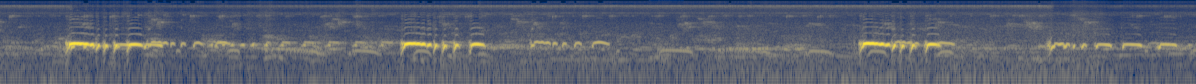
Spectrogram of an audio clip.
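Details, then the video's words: Local zebra dove singing persistently, recorded for luring other zebra doves into calling: mid-pitched rolling cooing phrases with a bright opening note, repeated about every three seconds, with softer overlapping coos between them. "Perkutut lokal gacor suara paling ampuh untuk pancingan burung perkutut agar cepat bunyi"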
